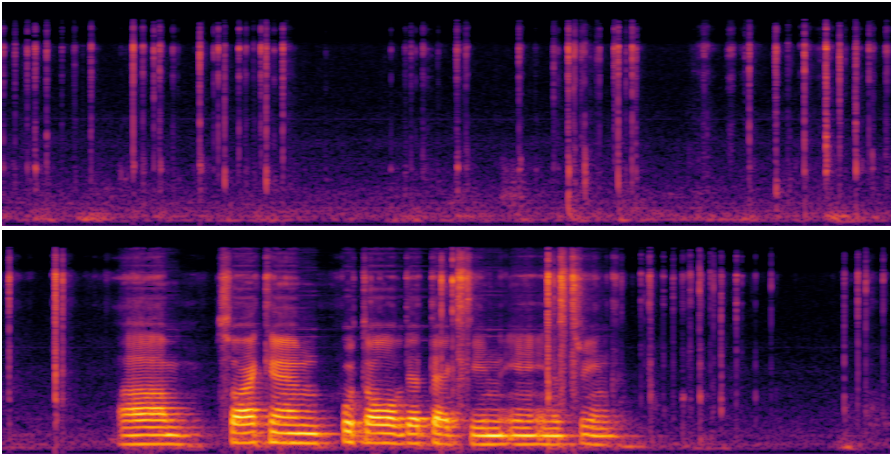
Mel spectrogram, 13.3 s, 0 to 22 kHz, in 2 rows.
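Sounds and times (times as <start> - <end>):
computer keyboard typing while writing code: 0.0 - 2.2, 2.9 - 7.2, 9.9 - 13.3
speech: 7.6 - 11.4.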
